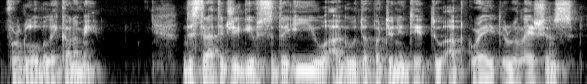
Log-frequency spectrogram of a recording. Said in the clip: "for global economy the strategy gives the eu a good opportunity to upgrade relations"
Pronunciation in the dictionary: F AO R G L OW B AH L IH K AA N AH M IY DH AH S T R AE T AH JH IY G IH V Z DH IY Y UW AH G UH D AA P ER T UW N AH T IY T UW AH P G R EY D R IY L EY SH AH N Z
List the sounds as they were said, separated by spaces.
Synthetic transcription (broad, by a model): F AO R G L OW B AH L IH K AA N AH M IY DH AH S T R AE T AH JH IY G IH V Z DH IY Y UW AH G UH D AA P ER T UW N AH T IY T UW AH P G R EY D R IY L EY SH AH N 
